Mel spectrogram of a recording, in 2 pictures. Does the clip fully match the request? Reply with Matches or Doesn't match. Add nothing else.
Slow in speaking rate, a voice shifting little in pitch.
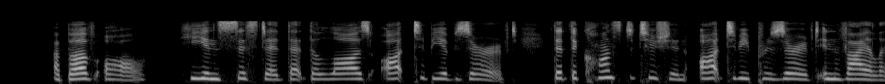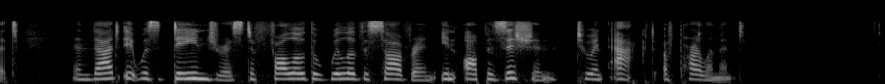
Matches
